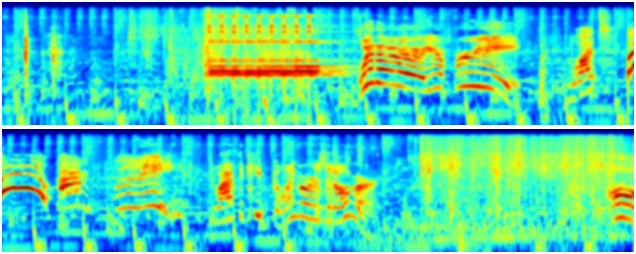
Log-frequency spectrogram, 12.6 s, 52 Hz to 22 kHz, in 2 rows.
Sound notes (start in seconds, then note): 0.2 button clacking; 1.2 water splashing; 2.0 bell dinging; 10.1 water splashing; 12.4 groaning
